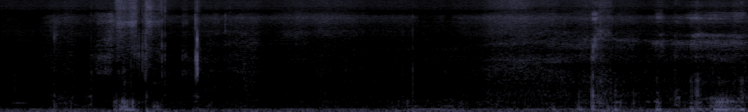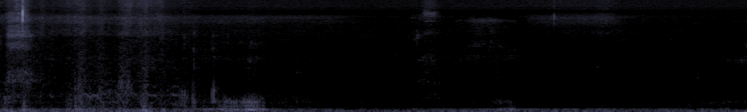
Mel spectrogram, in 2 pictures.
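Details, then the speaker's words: Sleeping dog snoring: soft, low rumbling snores with snorting breaths over a steady low hum. "the exquisite snore of Budgie, the blanket dog."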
